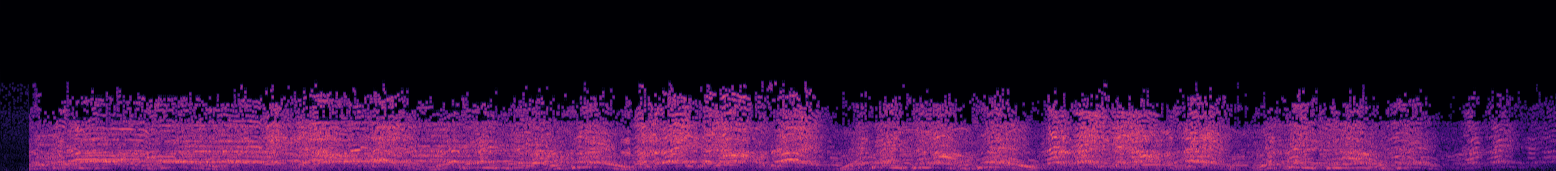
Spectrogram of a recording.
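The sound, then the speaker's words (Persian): A large crowd of women sings and cheers nonstop in the newly opened stadium in Karbala at the opening of the West Asian Games, their massed voices rising and falling in chant-like swoops, loud and dense throughout with bursts of shouting. “در جریان گشایش بازی‌های غرب آسیا در شهر کربلا، زنان با آزادی و بدون پوشش اسلامی در ورزشگاه تازه تأسیس این شهر حاضر شدند و حتی آواز هم خوندند.”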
